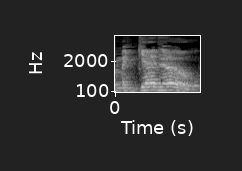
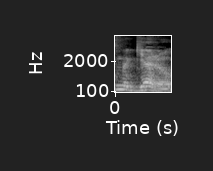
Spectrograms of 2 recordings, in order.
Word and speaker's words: Megiddo: town that's what armageddon means mount mageddon or megiddo to be accurately to accurately pronounce it throughout all the years mount megiddo and we'll look at examples from the old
